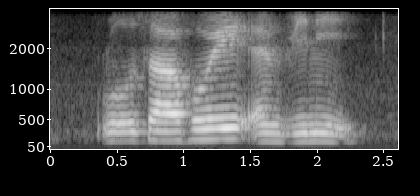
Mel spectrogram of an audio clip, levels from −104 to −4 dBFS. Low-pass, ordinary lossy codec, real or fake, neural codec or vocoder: 3.6 kHz; none; real; none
